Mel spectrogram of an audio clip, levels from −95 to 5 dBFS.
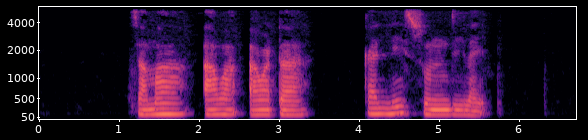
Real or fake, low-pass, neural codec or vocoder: real; 5.4 kHz; none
